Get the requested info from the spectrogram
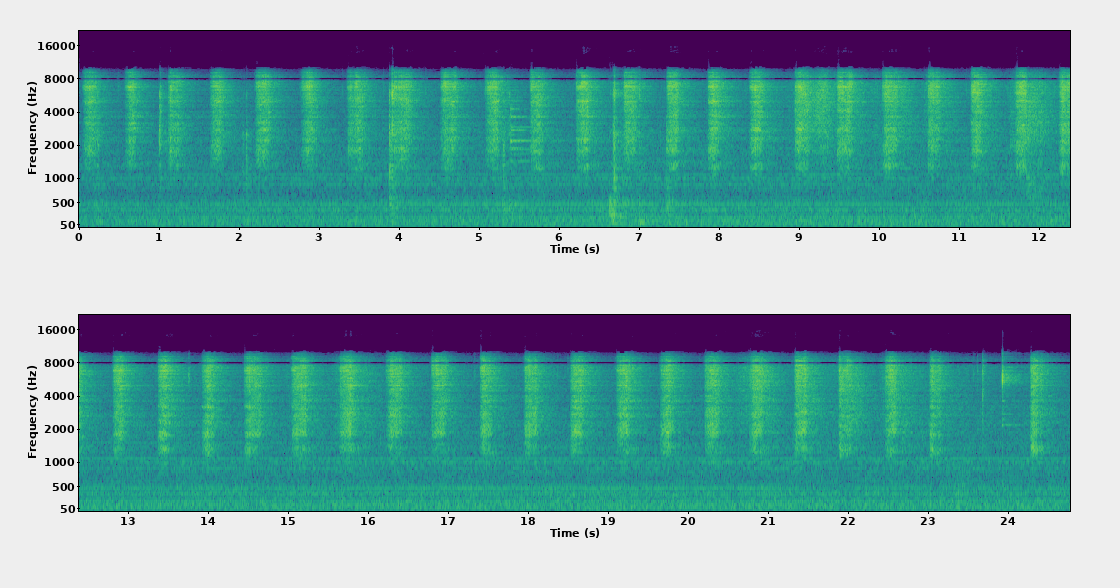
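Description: Carrot being turned by hand against the blade of a stainless steel handheld spiral slicer: a rhythmic scraping cut, about two strokes a second, as spiral strands are shaved off. A faint steady hum lies underneath.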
